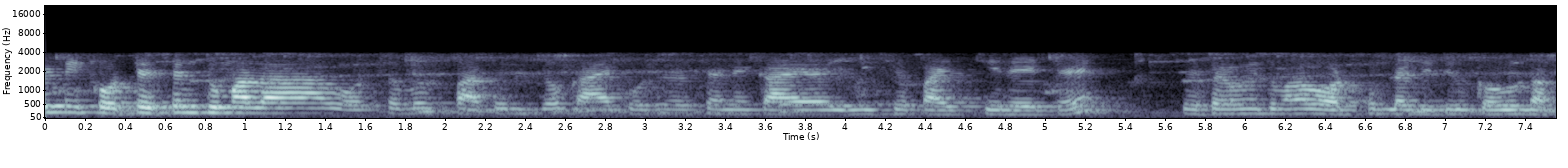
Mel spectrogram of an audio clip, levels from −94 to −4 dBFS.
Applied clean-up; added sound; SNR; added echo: none; Fill (with liquid); 19 dB; reverberation time 0.5 s.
